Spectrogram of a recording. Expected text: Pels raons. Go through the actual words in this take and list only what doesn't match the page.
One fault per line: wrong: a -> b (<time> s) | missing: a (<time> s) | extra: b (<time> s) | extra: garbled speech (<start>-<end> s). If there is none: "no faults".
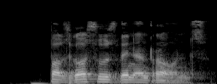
extra: gossos venen (0.8 s)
